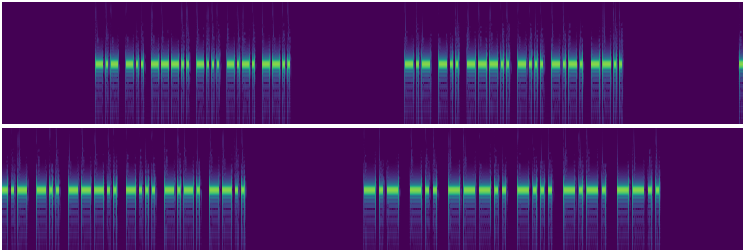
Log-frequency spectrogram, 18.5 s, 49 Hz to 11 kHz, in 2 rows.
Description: Morse code, heard as a keyed tone, about 30 wpm, 700 Hz. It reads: KD8BCZ KD8BCZ KD8BCZ KD8BCZ
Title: Speed Racing - USA Call Signs 25wpm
